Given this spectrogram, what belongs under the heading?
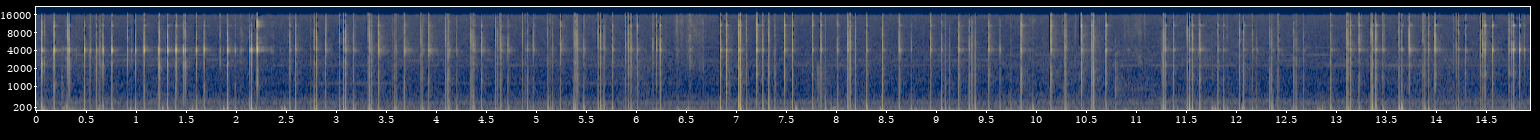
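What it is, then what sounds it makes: Textured glass jar. A small, clear, textured glass jar, hollow and empty, is held close to the microphone and tapped and scratched with long nails. Rapid, dry clicking taps and scratchy scrapes follow one another with almost no ring, under a faint, steady high tone.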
